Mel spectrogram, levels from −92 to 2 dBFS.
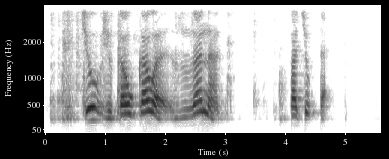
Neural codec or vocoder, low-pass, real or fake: none; 3.6 kHz; real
